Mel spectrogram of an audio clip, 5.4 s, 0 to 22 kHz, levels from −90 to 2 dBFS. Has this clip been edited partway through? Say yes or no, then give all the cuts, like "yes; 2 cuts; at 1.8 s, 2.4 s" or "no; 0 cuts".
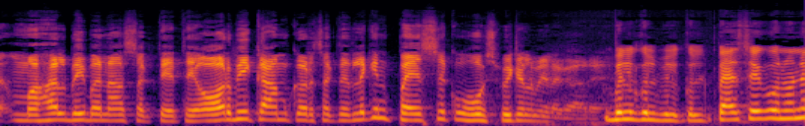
no; 0 cuts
